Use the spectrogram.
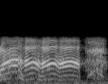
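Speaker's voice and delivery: put-on bully's cackle; mean mocking laugh. Nellie laughs at the stuttering girl she torments, mocking laugh. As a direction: laugh cruelly at the victim.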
